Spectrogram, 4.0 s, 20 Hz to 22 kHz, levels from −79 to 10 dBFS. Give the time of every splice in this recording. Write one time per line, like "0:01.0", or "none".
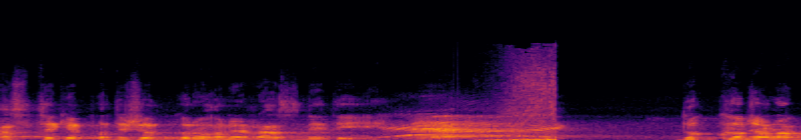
0:02.7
